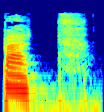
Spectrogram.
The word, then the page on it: patte: francais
